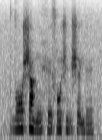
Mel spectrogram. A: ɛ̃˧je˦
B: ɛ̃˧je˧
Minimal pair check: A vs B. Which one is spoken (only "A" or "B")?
B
